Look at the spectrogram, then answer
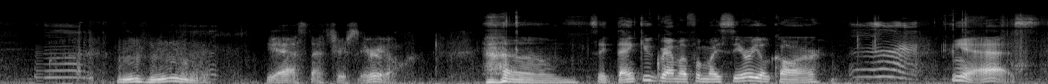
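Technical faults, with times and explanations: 0.37–0.74 s, repeated packet loss (robotic sound): five separate holes open in quick succession, the longest about 62 ms, and about a third of this short stretch is concealed rather than received. The receiver fills each gap by extending the last bit of sound it had, and because the next loss arrives before the audio settles, the result is choppy with small pieces simply missing.
0.78–4.85 s, call bitrate drop: the encoder's rate falls from 128 kbps to 8 kbps and stays at the bottom for nearly 4 s. With so few bits the codec quantises coarsely and narrows the audio band from 20 kHz to about 6 kHz, so the top end vanishes and the sound turns dull and rough until the rate climbs back.
5.82–6.71 s, jitter buffer speed-up: the receiver is holding more audio than it wants and trims it by cutting out short pitch-period-sized slices, roughly 70 ms in total. 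Playback runs at about 106% speed over this span while the pitch stays the same, so the sound feels slightly hurried and its timing tightens unnaturally before returning to normal pace.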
